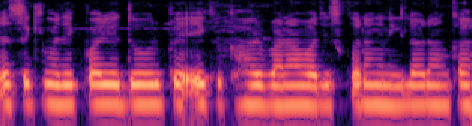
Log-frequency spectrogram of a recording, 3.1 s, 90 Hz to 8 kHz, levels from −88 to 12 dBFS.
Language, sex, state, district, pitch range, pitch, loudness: Hindi, female, Bihar, Katihar, 195-200 Hz, 195 Hz, -13 LUFS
